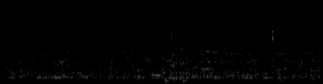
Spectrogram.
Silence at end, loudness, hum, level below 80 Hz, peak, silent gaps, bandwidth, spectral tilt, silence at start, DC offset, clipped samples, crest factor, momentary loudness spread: 0 s; -61 LUFS; none; under -90 dBFS; -36 dBFS; none; 7 kHz; -2 dB/octave; 0.05 s; under 0.1%; under 0.1%; 26 dB; 5 LU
